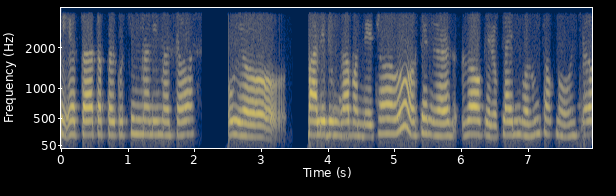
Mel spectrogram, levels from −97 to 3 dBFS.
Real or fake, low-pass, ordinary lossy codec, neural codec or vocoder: real; 3.6 kHz; none; none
